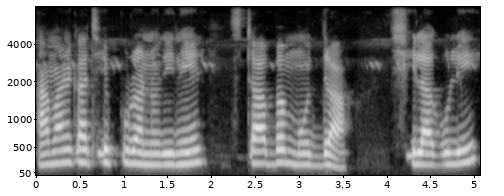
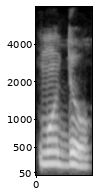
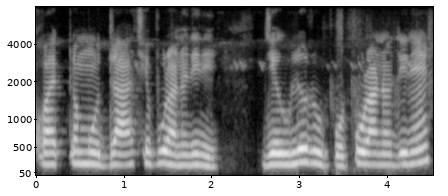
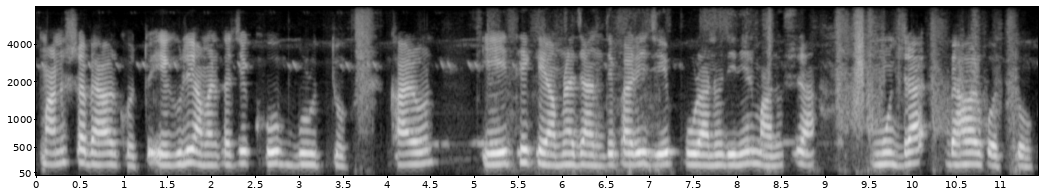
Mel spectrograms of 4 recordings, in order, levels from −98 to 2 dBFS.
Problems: constant background noise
